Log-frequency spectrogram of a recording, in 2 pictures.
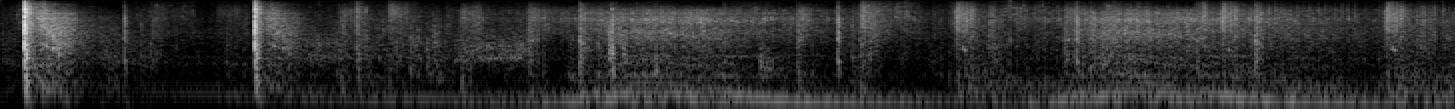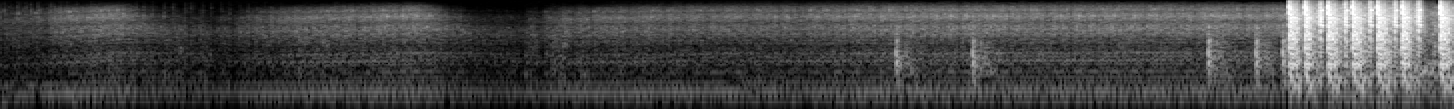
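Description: A car engine hums steadily and rises and falls as it drives.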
